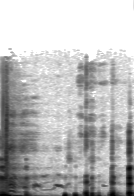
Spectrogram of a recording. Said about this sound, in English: Sorry for coughing in your face, everybody.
